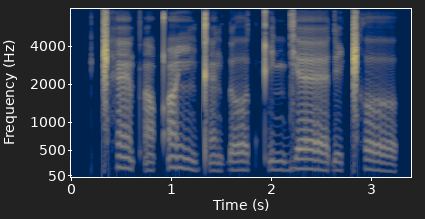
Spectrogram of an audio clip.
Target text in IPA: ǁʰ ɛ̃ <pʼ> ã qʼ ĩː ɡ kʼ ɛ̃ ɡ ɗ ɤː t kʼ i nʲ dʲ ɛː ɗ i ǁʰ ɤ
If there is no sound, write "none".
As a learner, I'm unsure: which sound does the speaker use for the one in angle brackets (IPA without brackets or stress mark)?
pʼ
